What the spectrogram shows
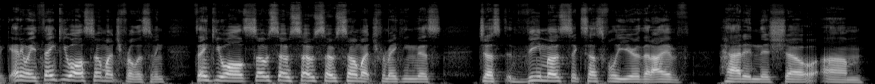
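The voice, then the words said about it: Strained, worn-out voice. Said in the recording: “my voice is already starting to go bad just on that short reading”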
